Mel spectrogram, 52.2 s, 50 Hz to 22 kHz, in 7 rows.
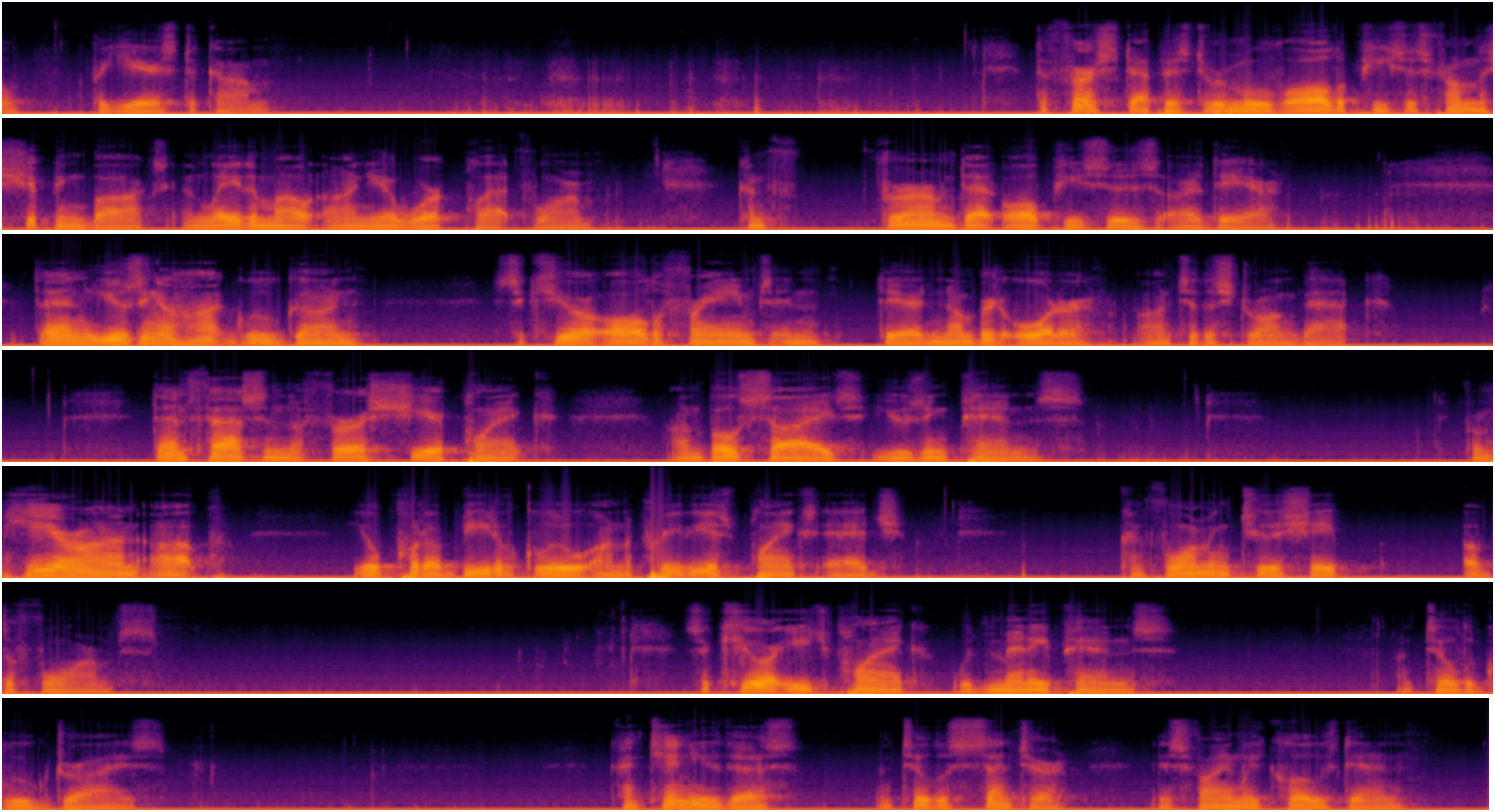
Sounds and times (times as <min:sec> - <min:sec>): Speech: 0:00.0 - 0:01.5, 0:05.1 - 0:14.0, 0:15.0 - 0:16.8, 0:17.4 - 0:21.9, 0:23.1 - 0:27.9, 0:29.7 - 0:34.5, 0:35.4 - 0:38.2, 0:40.7 - 0:43.2, 0:44.2 - 0:45.7, 0:47.8 - 0:51.9.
